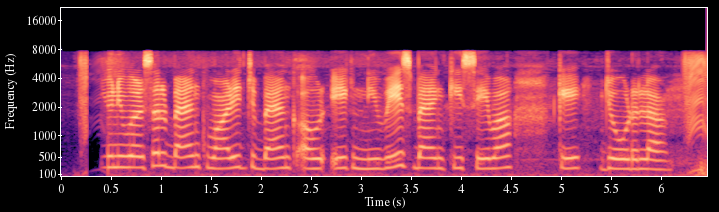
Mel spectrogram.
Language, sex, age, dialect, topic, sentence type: Bhojpuri, female, 18-24, Western, banking, statement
